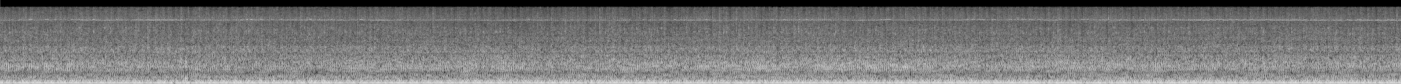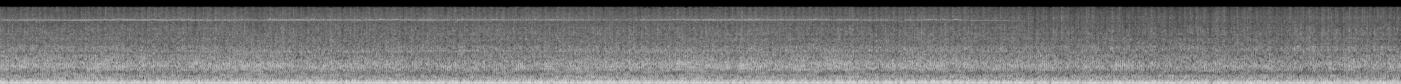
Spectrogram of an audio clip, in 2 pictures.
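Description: Pratt & Whitney R-985 nine-cylinder radial engine running steadily at idle, propeller turning: a ground test run after a blown cylinder has been replaced.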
